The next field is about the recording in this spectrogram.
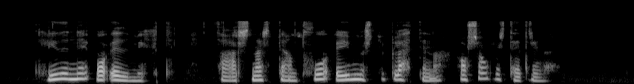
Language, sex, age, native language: Icelandic, female, 30-39, Icelandic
